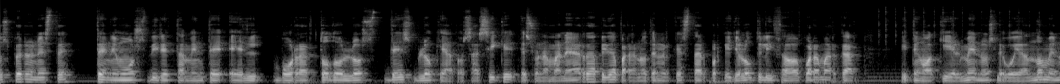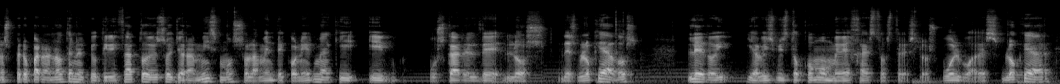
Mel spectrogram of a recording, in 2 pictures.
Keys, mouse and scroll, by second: 6.5-7.9 scroll up 14, 7.9 click, 8.8 click, 9.1 click, 9.3 click, 9.5 click, 9.7 click, 9.9 click, 12.8-16.8 drag, 19.7 click.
